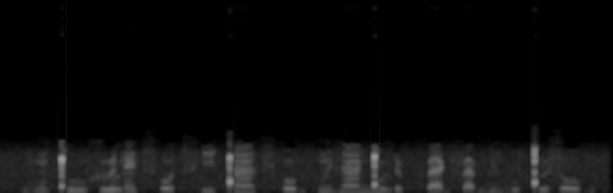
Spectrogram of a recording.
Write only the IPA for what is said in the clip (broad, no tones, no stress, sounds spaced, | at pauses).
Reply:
v ũ ǃ u x ɯ l ɾ ẽ t͡sʰ o t͡sʰ i ǃ æ̃ t͡sʰ o ɡ kʷ ĩ z æ̃ ŋ͡ǃ u l ɾ ø pː æ ɡ f æ b n ĩ b u ǃ ɯ z o ɡ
